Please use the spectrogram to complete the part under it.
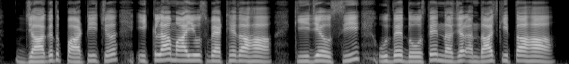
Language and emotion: Dogri, sad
